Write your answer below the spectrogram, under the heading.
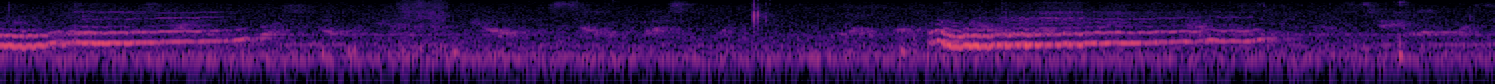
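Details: Young wolf hybrid puppies aged two weeks, just opened their eyes, give two quieter rising whines about four seconds apart. Each climbs gradually over a second or more, over a low background hiss with a faint click between.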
